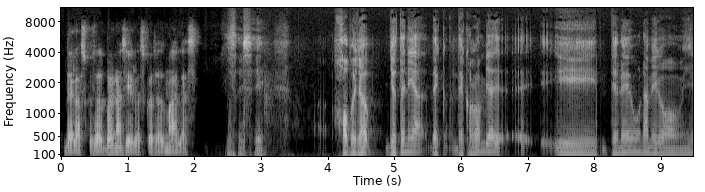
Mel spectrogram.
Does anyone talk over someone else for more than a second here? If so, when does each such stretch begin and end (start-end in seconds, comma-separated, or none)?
none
